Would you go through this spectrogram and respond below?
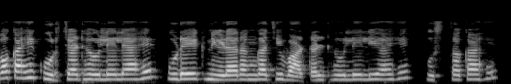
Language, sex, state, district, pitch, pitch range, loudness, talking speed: Marathi, female, Maharashtra, Nagpur, 235 Hz, 225-255 Hz, -18 LUFS, 165 wpm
